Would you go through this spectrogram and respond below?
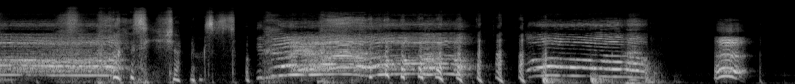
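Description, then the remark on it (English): A person screams and wails loudly in bursts, the voice harmonic-rich and strained, with short shrieking syllables that sound like a foreign language, pausing briefly before a final short cry. “And also because it's a foreign sounding scream, which I like the foreign sound screams are fun.”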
